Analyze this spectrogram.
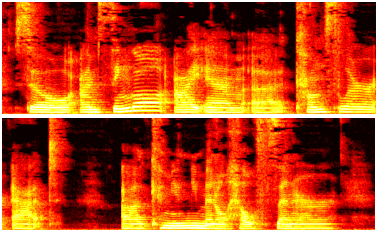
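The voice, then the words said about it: Michigan accent. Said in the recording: “my accent / speech impediment, I'm from Michigan ... People notice that there's a difference with my accent”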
